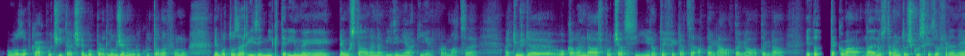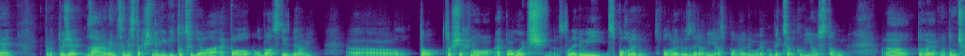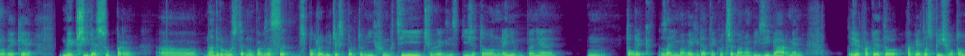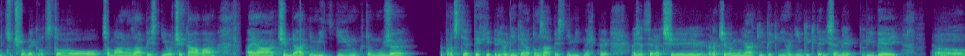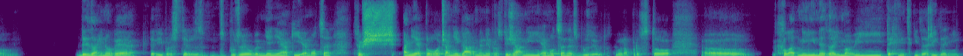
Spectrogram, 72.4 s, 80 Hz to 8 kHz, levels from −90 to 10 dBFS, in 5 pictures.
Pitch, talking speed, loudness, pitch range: 110 Hz, 145 wpm, -20 LUFS, 105-115 Hz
